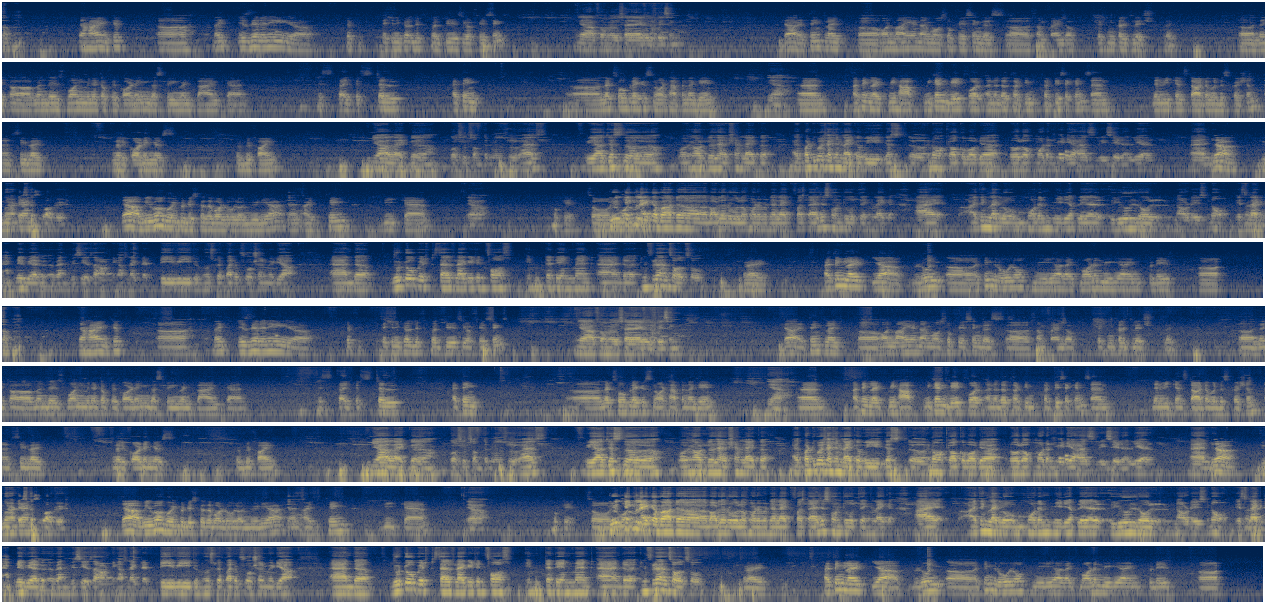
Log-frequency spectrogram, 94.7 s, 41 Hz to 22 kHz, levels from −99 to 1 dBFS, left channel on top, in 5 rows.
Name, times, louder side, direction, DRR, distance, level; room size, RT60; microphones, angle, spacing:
voice 1, 1.2-1.8 2.3-2.9 3.2-4.7 5.2-5.3 5.7-7.5 11.7-16.1 16.4-17.1 17.4-17.6 18.6-22.6 24.0-24.2 24.6-24.9 25.7-26.1 27.4-29.6 30.9-31.3 31.7-35.6 36.2-38.5 39.5-40.4 41.4-42.0 56.0-56.4 56.7-57.3 58.6-62.0 62.5-63.2 65.1-65.4 65.7-66.5 75.5-75.8 86.9-87.2 88.1-93.3 93.7-94.0, right 3 dB, 80° right, 0.9 m, -32 dB
voice 2, 8.6-10.2 30.4-30.8 43.0-43.1 43.3-46.0 46.6-47.8 48.1-49.5 49.7-55.2 55.7-56.1 56.8-57.8 61.2-61.3 63.8-64.1 65.8-70.2 70.5-71.0 71.2-80.2 80.7-81.3 81.6-83.4 83.7-86.3 86.5-86.6, right 7 dB, 60° right, 0.3 m, -28 dB
3.7 x 3.0 x 3.6 m
head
